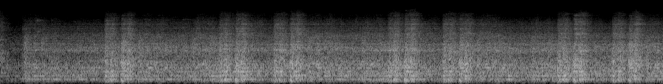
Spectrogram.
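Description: Diesel train running along the track, its wheels clattering irregularly over rail joints over a steady rumble and hiss.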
